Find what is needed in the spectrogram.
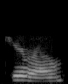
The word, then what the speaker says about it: Kuro: Look, Kuro burger, which Kuro, or must be pronounced Kuro, K U R O, means black in Japan, um, Japanese.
